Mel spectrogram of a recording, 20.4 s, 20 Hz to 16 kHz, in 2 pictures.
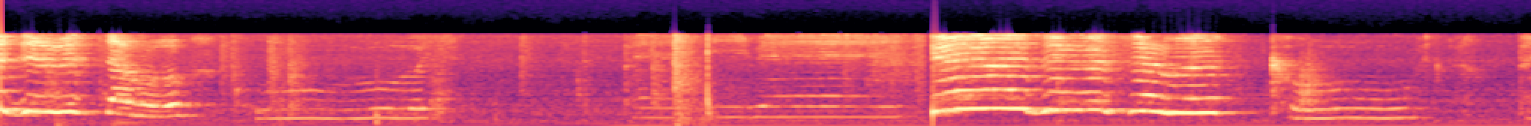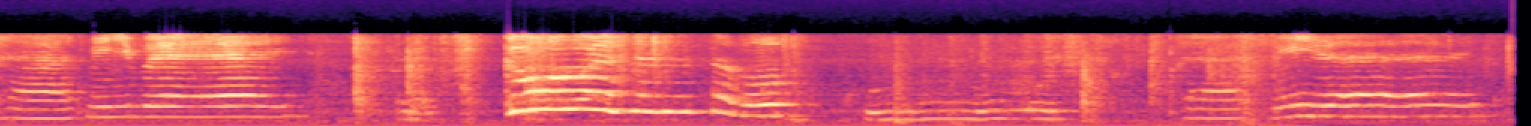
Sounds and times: Child singing: 0:00.0 - 0:03.1, 0:04.2 - 0:09.6, 0:10.2 - 0:12.3, 0:12.9 - 0:20.3.

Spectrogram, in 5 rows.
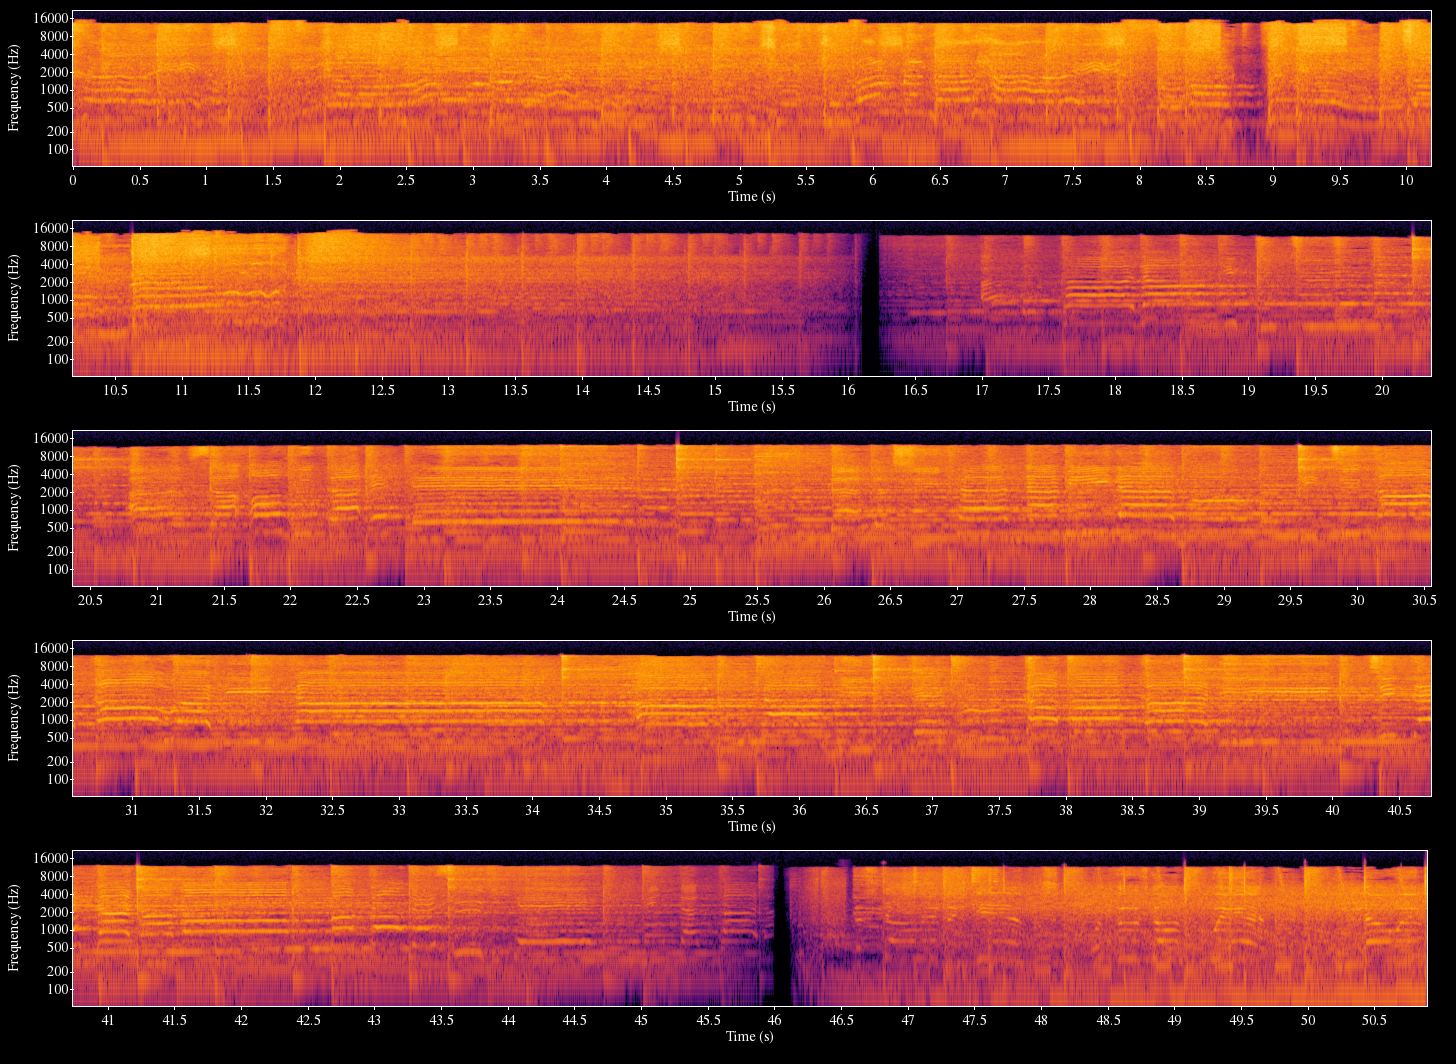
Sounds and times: Jingle (music): 0:00.0 - 0:15.5, 0:16.6 - 0:45.8.

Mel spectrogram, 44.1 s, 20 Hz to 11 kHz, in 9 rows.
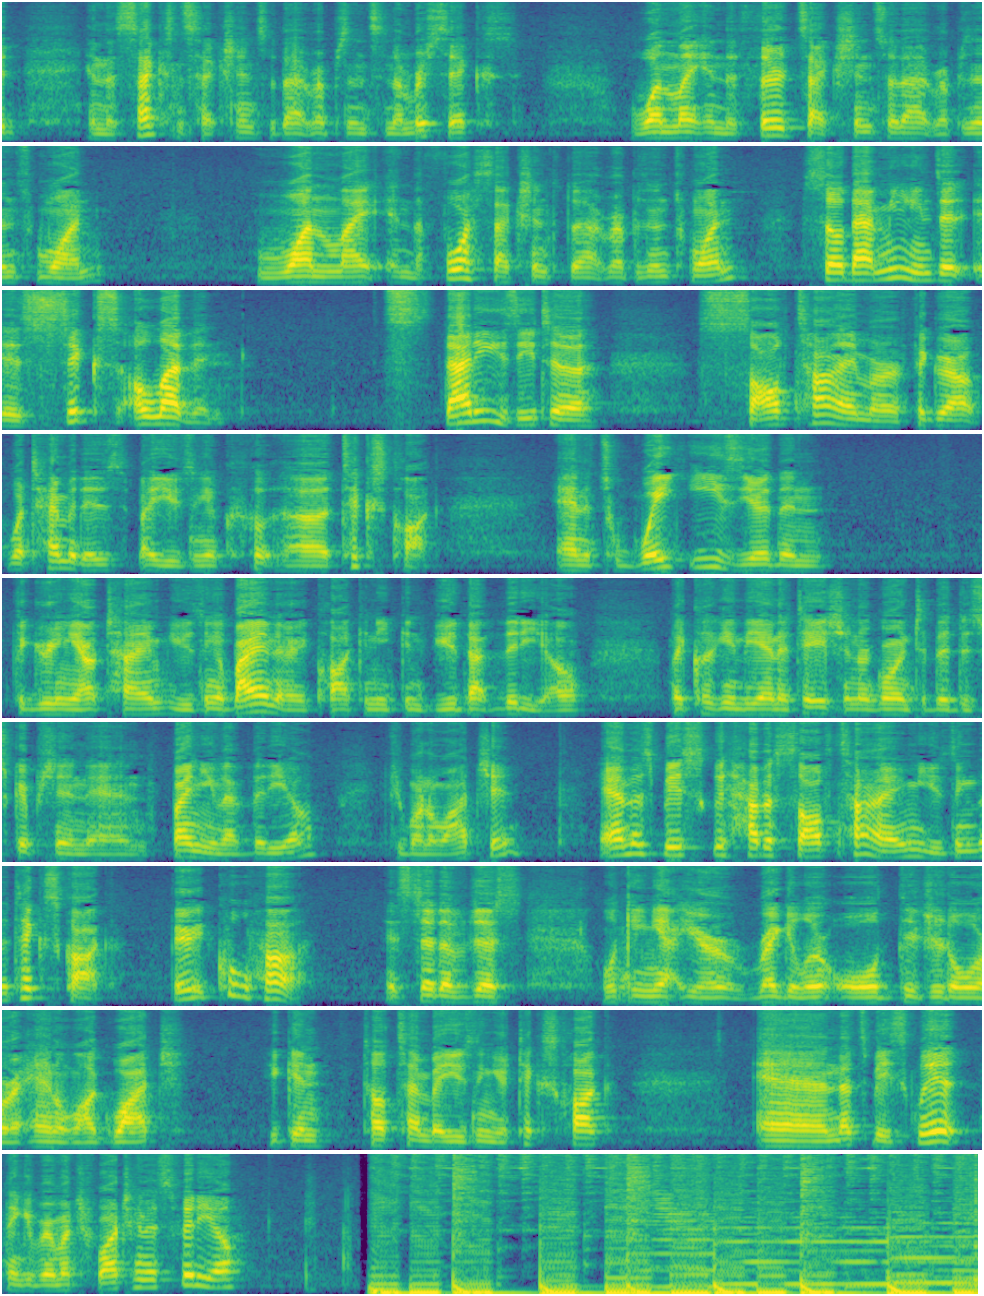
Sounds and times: Speech: 0:00.0 - 0:02.6, 0:03.2 - 0:05.5, 0:06.2 - 0:11.1, 0:11.7 - 0:16.9, 0:17.5 - 0:18.9, 0:19.6 - 0:37.4, 0:38.0 - 0:40.5.

